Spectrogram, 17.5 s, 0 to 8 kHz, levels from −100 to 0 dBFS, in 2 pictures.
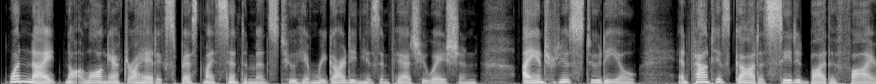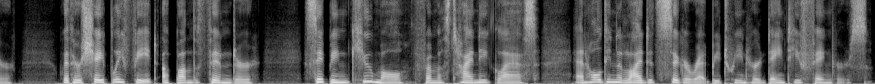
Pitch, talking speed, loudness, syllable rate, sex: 180 Hz, 170 wpm, -22 LUFS, 5.4 syllables/s, female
